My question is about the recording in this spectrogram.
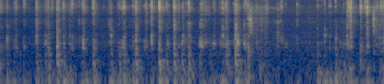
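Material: Plastic.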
